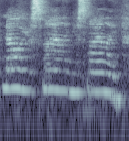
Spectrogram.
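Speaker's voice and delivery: high, insistent mimicry; nagging high-pitched repetition; imitated accusation. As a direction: insist in a high mock scold. Retells instructor insisting.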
